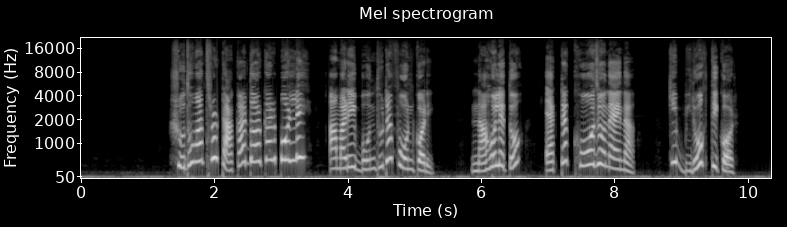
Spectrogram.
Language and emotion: Bengali, disgusted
